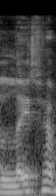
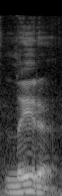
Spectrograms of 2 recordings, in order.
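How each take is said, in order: First: The middle consonant is a crisp T sound. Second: The middle consonant is a soft D-like sound. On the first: "আমরা লেটা বলতে পারি" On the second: "ওই টি টি আর উচ্চারণ আমরা ড এর মতো করতে পারি"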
